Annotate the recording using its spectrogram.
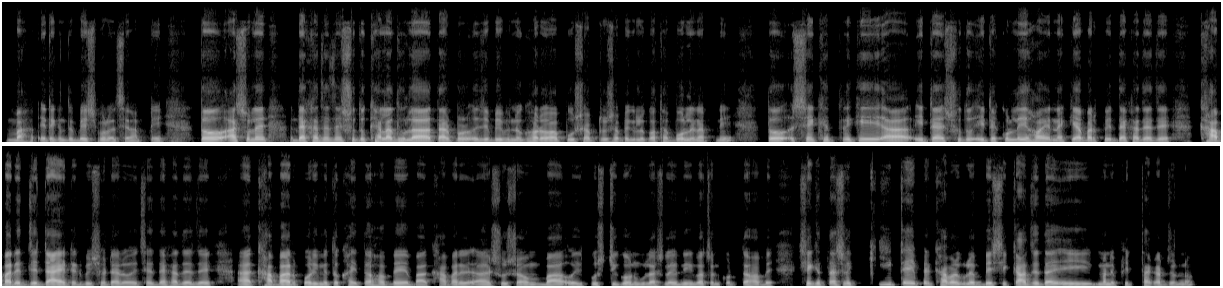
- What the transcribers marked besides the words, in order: none
- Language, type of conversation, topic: Bengali, podcast, জিমে না গিয়েও কীভাবে ফিট থাকা যায়?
